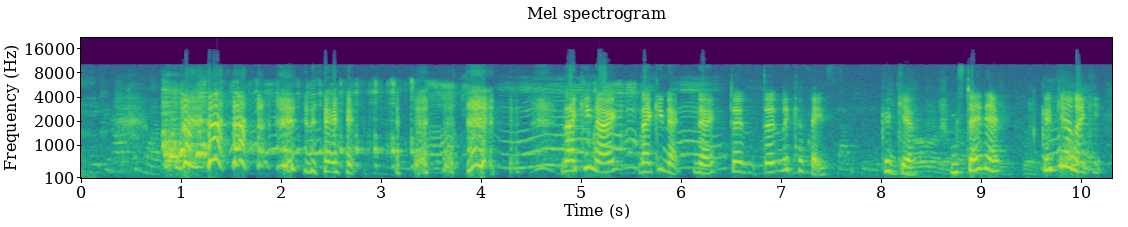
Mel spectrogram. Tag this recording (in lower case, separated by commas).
speech, laughter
